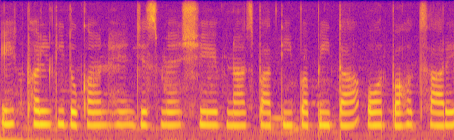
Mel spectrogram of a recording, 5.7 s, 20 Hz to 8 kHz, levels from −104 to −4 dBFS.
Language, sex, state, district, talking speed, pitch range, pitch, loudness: Hindi, female, Uttar Pradesh, Varanasi, 135 wpm, 240-250 Hz, 245 Hz, -17 LUFS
